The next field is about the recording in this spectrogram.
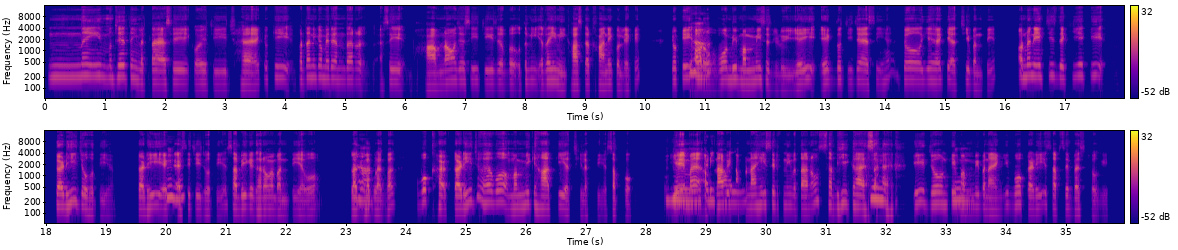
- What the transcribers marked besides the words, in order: laughing while speaking: "ऐसा है"; in English: "बेस्ट"
- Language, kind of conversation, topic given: Hindi, podcast, आपके बचपन का सबसे यादगार खाना कौन-सा था?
